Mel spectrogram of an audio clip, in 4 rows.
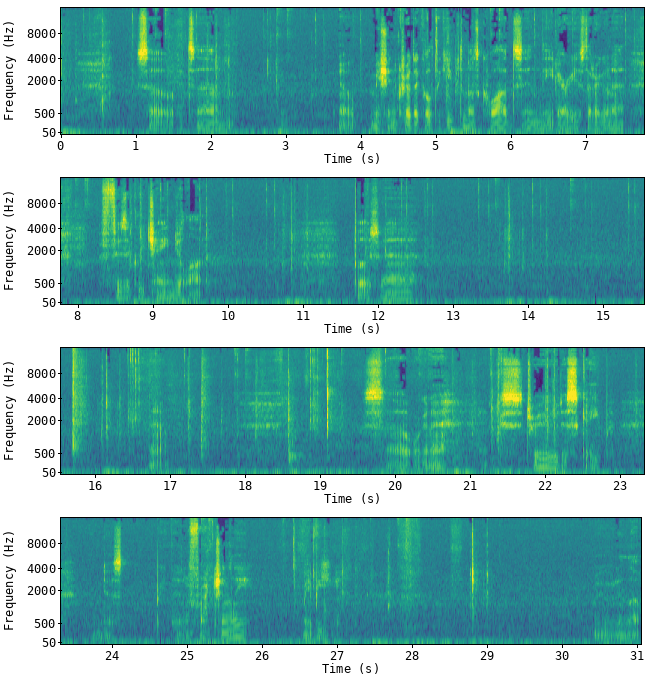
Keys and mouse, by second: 2.0 f, 2.1 f, 5.2 f, 5.3 f, 8.7 f, 8.9 f, 10.7 f, 10.8 f, 13.7 f, 13.7 f, 16.1 f, 16.3 f, 17.9-19.3 drag, 19.5 click, 21.2 e, 21.3 e, 21.9 Escape, 23.2 s, 27.4 g, 28.8 x.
